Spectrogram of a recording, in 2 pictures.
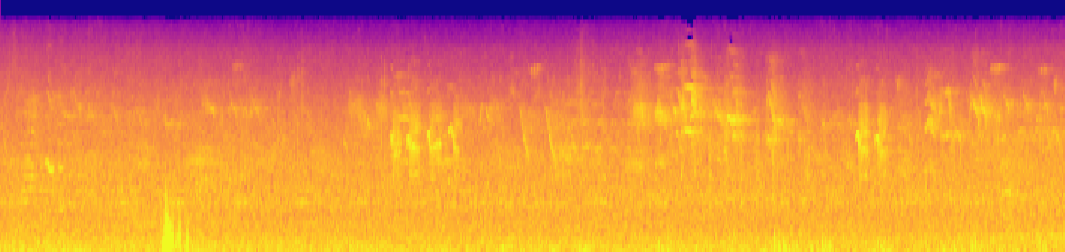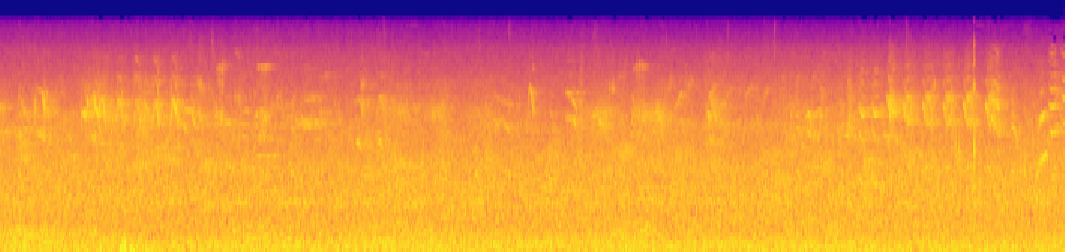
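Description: Scattered short bird chirps and calls over a steady outdoor background hiss, with a single low thump about two seconds in.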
